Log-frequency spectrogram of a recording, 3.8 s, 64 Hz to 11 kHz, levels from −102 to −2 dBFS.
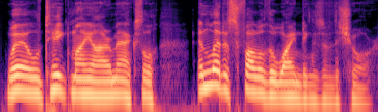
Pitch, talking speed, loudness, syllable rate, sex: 140 Hz, 220 wpm, -16 LUFS, 5.5 syllables/s, male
